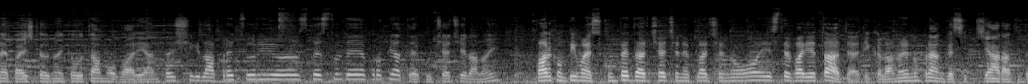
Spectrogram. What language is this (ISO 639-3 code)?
ron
